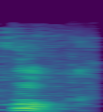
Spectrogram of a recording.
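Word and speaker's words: folk: से फिशर हो गया, फोक, यहाँ एल जो है साइलेंट है, फ्रेंजी पानी, पैनी, फोर्ट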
